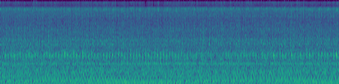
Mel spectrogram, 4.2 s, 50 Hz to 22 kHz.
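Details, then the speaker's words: Kubota L3408 4WD tractor diesel at idle after an easy start: even steady clatter, no valve knocking or missed beats, no blow-by smoke; engine sounds normal and healthy. "เดี๋ยวลองติดเครื่องดูเครื่องติดง่ายนะครับเสียงเครื่องปกติเลยนะครับ"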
